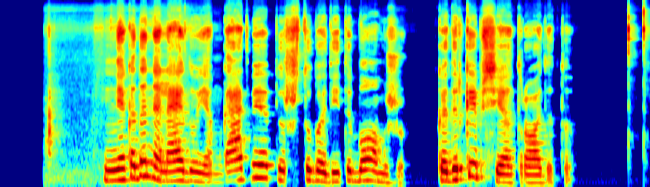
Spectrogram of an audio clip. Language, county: Lithuanian, Klaipėda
